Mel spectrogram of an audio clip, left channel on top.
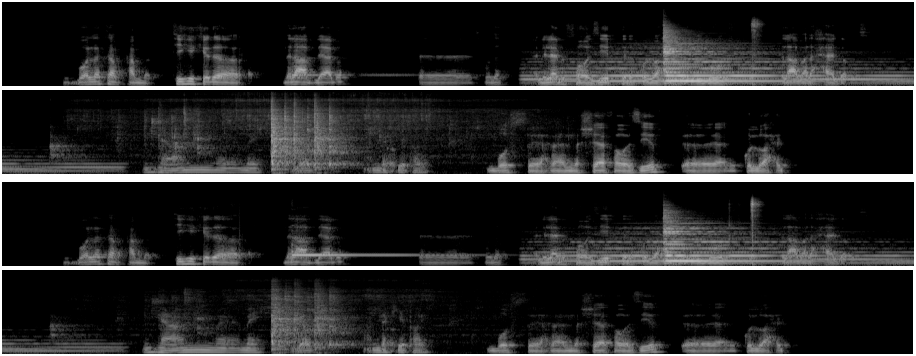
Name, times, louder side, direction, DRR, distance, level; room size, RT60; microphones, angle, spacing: voice 1, 0.7-2.4 2.8-3.4 4.2-5.0 5.3-8.6 13.0-13.1 14.0-16.9, left 3 dB, 40° left, 0.6 m, -33 dB
sound 1, 2.4-2.5 2.9-4.6 7.3-7.5, right 10 dB, 85° right, 1.5 m, -34 dB
sound 2, 5.2-10.3, left 2 dB, 15° left, 1.4 m, -28 dB
Water, 9.6-15.0, left 6 dB, 75° left, 1.1 m, -36 dB
voice 2, 10.5-12.3 12.7-13.4, right 2 dB, 50° right, 1.1 m, -37 dB
8.9 x 5.4 x 2.7 m
head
